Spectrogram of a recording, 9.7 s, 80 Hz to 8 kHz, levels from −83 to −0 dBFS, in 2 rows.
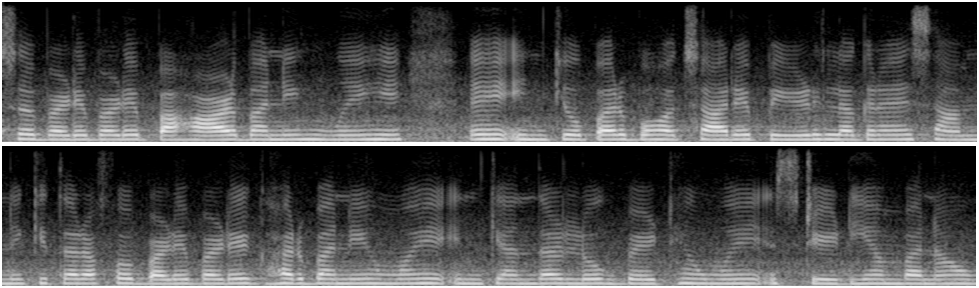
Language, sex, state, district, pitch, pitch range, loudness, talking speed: Hindi, female, Uttarakhand, Uttarkashi, 250 Hz, 245-255 Hz, -16 LUFS, 190 wpm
